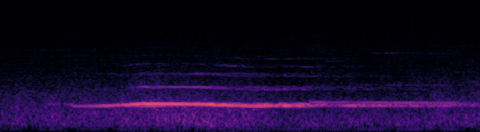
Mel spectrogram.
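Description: A killer whale gives a long, steady tonal call that wavers slightly in pitch.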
